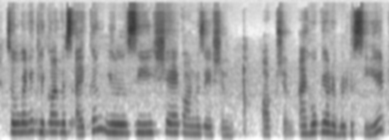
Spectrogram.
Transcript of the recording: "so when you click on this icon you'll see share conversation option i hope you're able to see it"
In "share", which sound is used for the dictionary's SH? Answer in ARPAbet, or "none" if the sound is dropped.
SH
